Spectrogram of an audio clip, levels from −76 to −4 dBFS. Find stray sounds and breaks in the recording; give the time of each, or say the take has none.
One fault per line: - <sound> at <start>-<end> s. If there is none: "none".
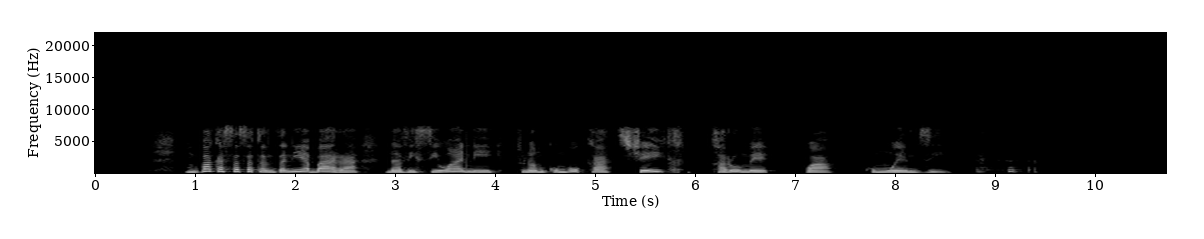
- laugh at 8.8-9.4 s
